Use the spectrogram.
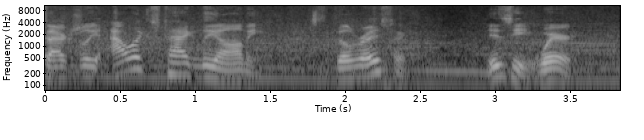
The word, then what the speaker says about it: Tagliani: Tagliani? No. Nope. Tagliani. It sounds like how somebody from New York would pronounce his name.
